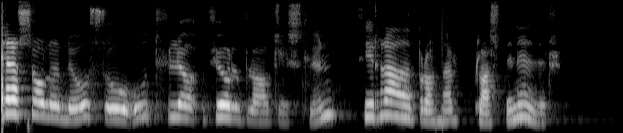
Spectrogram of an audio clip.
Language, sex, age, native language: Icelandic, female, 20-29, Icelandic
